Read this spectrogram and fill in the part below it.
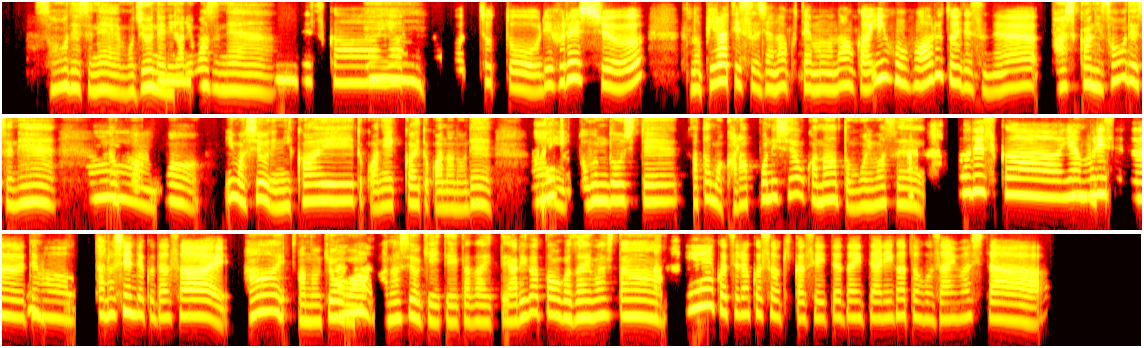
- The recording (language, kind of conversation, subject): Japanese, advice, どうすればエネルギーとやる気を取り戻せますか？
- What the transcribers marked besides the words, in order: none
